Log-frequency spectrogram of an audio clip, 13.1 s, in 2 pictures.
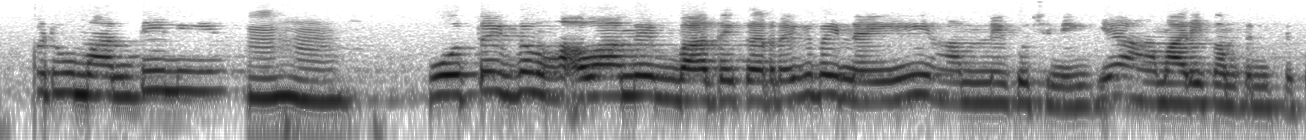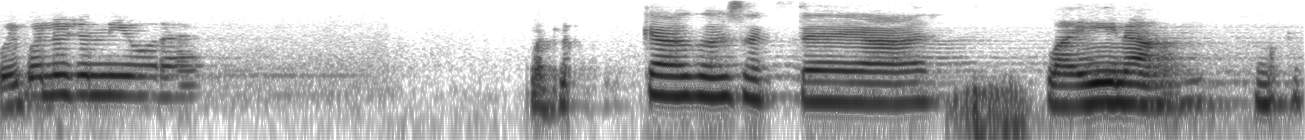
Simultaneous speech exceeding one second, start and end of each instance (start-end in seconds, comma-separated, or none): none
